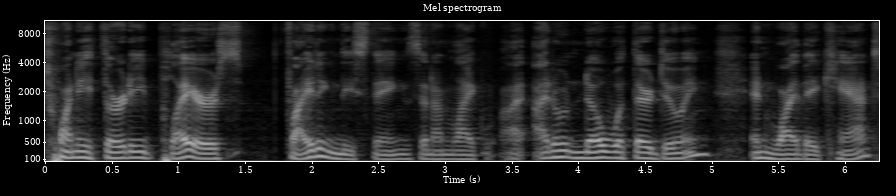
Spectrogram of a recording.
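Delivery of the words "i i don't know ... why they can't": usual speaking voice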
